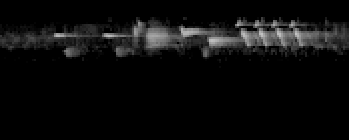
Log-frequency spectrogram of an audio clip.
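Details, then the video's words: Song sparrow (Melospiza melodia) in eastern North America sings two clear introductory notes, then a jumbled buzzy middle and a fast run of trilled, descending notes, all high-pitched. "Song Sparrow Bird Song"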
